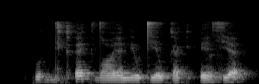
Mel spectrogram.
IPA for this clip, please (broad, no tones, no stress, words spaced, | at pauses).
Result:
kʷəɡdʲəɡ ʔɛkdˤɛ jɛnʲowtʲɛwkæk ʔelsʲæ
